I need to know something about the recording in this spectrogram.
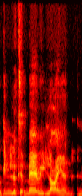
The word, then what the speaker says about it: Lyon: to look at mary lyon and that's how i'm going to pronounce her name even though it looks like leon but she is in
